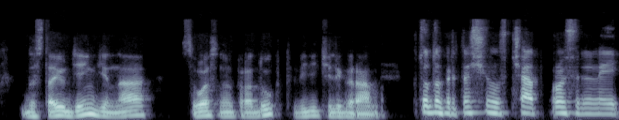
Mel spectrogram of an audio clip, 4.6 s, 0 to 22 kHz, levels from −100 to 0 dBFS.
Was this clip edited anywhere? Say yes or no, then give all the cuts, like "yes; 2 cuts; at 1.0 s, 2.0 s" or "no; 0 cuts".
yes; 1 cut; at 2.9 s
